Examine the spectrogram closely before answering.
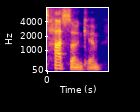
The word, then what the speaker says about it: Ha-Seong Kim: Firstly, I want to just say before the Padres fans get mad at me and potentially you, it's Ha-Seong Kim, just to pronounce it correctly.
